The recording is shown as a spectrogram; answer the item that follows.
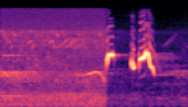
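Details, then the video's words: A young red-vented bulbul gives three quick, bright chirps at around two to three kilohertz after a faint steady hum; no other birds are heard. "Baby Red Vented BulBul"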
